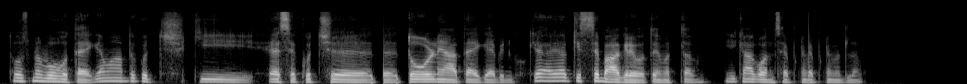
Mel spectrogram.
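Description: The audio was handled in 4-second chunks that each began 250 ms before the previous one finished, so the joins overlap. At 3.84–4.09 s and again at 8.09–8.34 s, a quarter-second of speech plays twice, heard as a stutter at each seam.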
